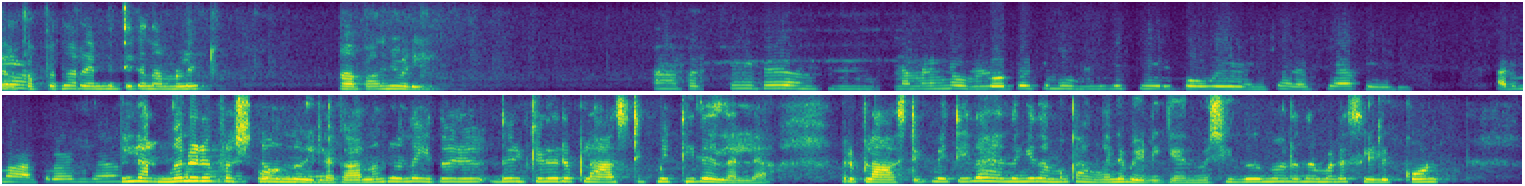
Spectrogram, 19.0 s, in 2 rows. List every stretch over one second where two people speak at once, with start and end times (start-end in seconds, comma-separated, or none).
none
